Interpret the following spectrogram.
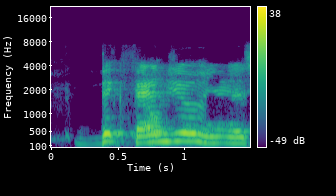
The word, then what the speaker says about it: Fangio: I don't know how to say his last name. If I'm saying that's it right. No, you said it right. Vic Fangio.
